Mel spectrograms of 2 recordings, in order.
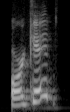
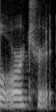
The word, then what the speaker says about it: orchard: tastes so much better Orchid or or Orchid isn't that what it's called an apple farm is it pronounced in a different way an apple orchard is it with a chi Orchard Orchard oh oh look another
